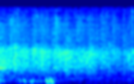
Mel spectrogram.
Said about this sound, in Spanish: ¿Cuánto le dan un aplauso? Ahora sí, el Señor. Por ese, por esa palabra, hermanos. Gloria a Cristo.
